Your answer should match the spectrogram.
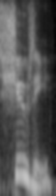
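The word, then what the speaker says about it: Ncuti: with an n and a g but it's shoy that's how it's pronounced um shy gatwa is in as the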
